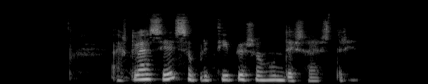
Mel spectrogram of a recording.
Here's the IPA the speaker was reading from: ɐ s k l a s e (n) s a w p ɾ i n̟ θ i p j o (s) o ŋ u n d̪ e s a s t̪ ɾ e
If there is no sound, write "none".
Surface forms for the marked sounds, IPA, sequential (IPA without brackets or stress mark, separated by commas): none, s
